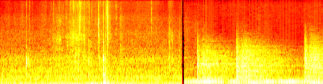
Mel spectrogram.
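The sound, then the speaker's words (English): Low-pitched, buzzy beeps pulse on and off in short irregular bursts, like Morse code, following a stretch of rustling, crackling noise with scattered clicks. No one speaks. “That sounds like old Morse code.”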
